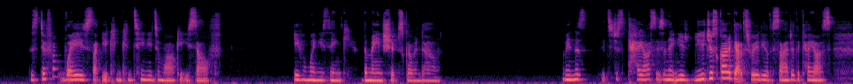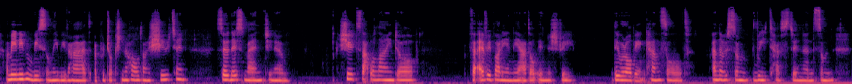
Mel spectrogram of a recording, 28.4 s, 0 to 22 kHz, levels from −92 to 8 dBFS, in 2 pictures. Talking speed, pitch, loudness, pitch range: 165 wpm, 195 Hz, -27 LUFS, 170-215 Hz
